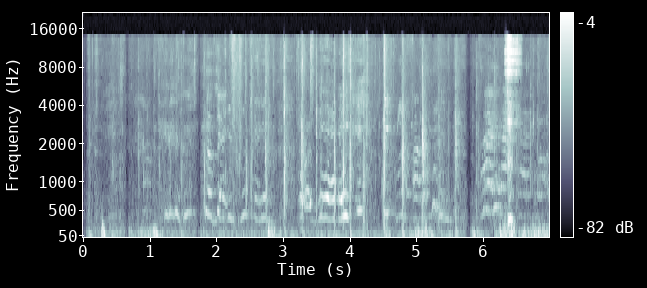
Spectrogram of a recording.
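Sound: children playing outside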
